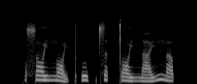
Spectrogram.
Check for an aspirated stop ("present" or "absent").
present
